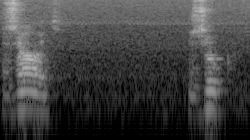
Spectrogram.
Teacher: и примерно Вот такая вот площадь образует щелевую согласны ж ж в русском ж кончик языка слегка приподнимается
